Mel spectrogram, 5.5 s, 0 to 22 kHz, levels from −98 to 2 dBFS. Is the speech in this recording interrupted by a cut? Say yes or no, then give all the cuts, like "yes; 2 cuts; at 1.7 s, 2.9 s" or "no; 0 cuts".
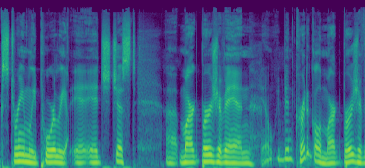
yes; 2 cuts; at 1.0 s, 3.9 s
